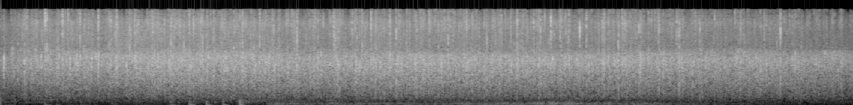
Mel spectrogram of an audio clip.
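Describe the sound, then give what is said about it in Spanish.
A large audience claps steadily for about eleven seconds for the musicians of a music school and band, a dense, sustained wash of applause that stays loud throughout and eases off only slightly at the end, with no talking over it. “Con que me gustaría que los diésemos un fuerte aplauso porque están haciendo una labor enorme.”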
